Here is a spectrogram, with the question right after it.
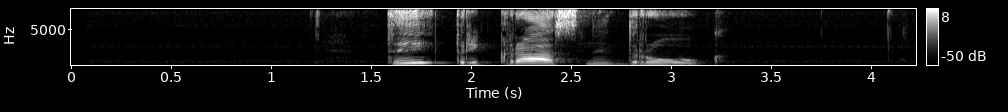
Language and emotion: Russian, positive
